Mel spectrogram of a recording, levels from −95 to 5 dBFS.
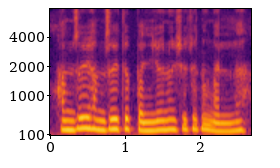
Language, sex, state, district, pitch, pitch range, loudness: Wancho, female, Arunachal Pradesh, Longding, 220 Hz, 200-230 Hz, -12 LUFS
